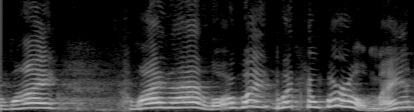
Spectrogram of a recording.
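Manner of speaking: high, plaintive, aggrieved whining. Retelling complaining to the Lord about someone else: imitating whining. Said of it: "I start whining like the guy back in the Psalms".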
